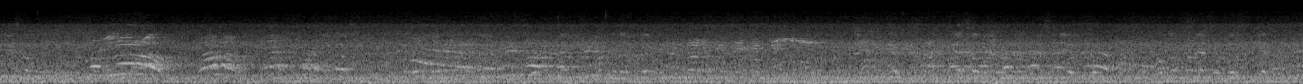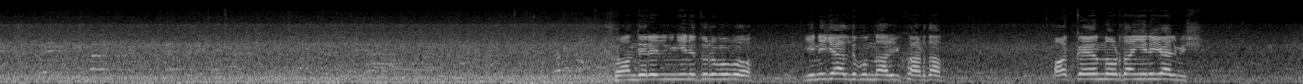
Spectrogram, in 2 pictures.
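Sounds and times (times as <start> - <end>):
distant voices talking: 0.0 - 19.2
floodwater rushing: 0.0 - 26.0.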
